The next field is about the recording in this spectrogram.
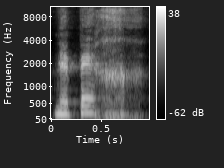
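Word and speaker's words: נפש: La palabra, la letra o las letras SH en el hebreo se pronuncian en hebreo como J. Entonces se pronuncia nepej.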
